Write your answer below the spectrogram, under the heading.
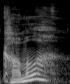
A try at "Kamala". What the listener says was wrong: The emphasis is on the ka, the first syllable, Kamala.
